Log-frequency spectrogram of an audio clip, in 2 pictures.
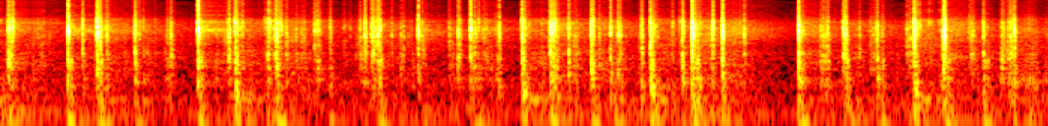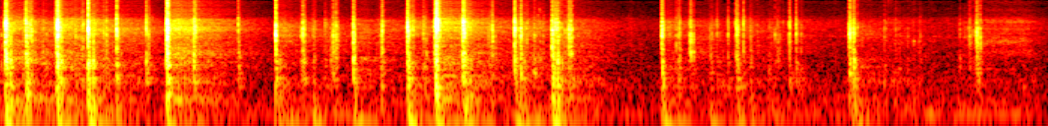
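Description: Fast, continuous typing on a computer keyboard while entering text in MS Word, with crisp close-up key clacks in quick bursts, brief pauses, and no talking.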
